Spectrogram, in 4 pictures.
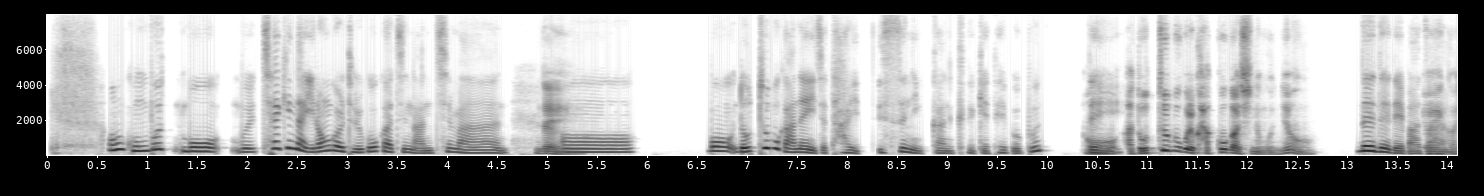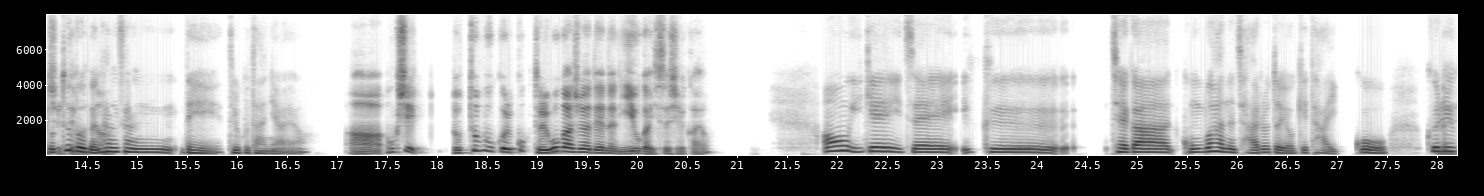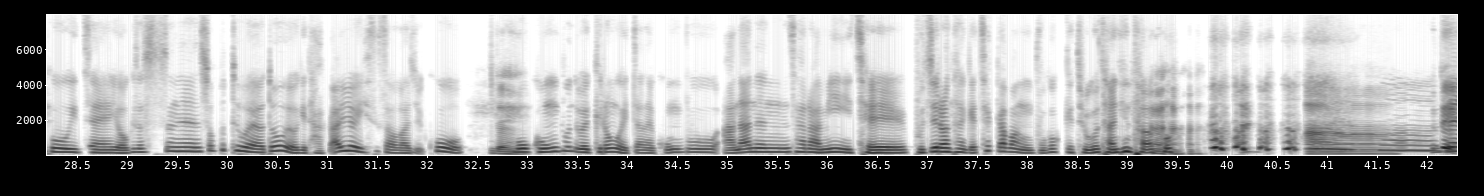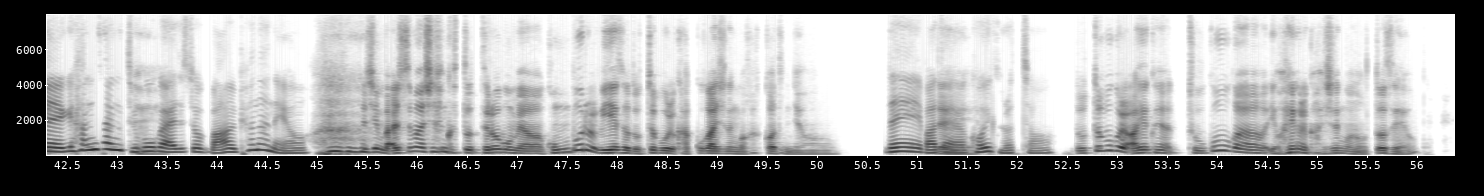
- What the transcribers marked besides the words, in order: tapping; laugh; laughing while speaking: "들고 다닌다고"; laugh; laugh; laughing while speaking: "말씀하시는 것도"; laughing while speaking: "여행을 가시는"
- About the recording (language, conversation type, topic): Korean, advice, 여행이나 출장 중에 습관이 무너지는 문제를 어떻게 해결할 수 있을까요?
- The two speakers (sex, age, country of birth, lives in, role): female, 30-34, South Korea, United States, user; male, 30-34, South Korea, Hungary, advisor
